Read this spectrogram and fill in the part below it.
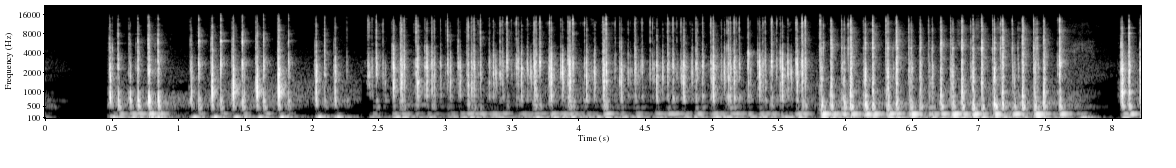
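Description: Keys on a mechanical keyboard clack rapidly as someone types.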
